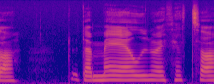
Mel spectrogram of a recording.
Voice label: "meel", Welsh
